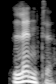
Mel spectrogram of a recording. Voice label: "springtime", dutch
